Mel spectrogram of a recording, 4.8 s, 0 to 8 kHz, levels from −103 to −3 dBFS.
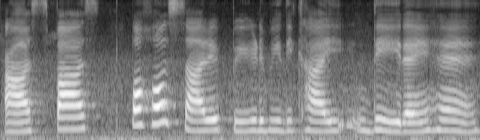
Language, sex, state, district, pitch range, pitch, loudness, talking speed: Hindi, female, Bihar, Kaimur, 205-235 Hz, 220 Hz, -17 LUFS, 125 wpm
